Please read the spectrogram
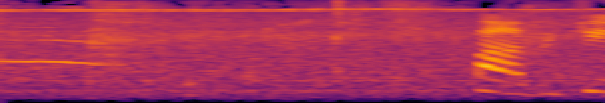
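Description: A baby macaque gives one short, high-pitched call near the end, falling in pitch.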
